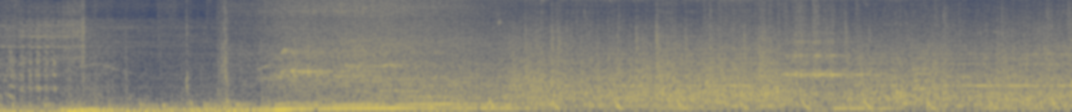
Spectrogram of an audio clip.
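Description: A vehicle engine's low, steady rumble, which swells about three seconds in, under a film score.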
